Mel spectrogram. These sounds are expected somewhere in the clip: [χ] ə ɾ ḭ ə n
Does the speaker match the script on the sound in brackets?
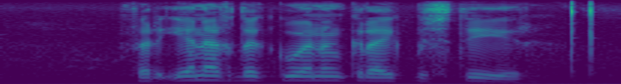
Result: no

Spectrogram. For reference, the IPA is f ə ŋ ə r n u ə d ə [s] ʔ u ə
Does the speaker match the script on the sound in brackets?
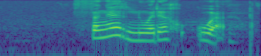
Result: no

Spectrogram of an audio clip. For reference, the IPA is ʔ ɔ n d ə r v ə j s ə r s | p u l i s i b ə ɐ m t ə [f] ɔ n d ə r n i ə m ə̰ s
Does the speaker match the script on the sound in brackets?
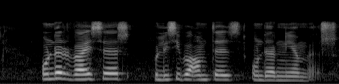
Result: no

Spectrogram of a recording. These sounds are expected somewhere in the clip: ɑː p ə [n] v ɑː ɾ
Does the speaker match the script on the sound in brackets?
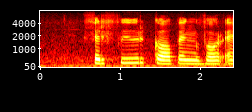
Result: no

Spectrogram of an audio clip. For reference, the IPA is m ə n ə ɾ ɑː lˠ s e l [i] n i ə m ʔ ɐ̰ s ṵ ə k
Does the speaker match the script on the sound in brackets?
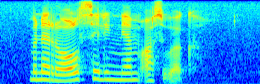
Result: yes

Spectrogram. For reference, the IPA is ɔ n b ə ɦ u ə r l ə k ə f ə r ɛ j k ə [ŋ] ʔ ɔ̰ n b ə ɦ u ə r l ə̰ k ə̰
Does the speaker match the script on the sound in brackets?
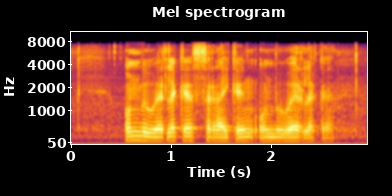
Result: yes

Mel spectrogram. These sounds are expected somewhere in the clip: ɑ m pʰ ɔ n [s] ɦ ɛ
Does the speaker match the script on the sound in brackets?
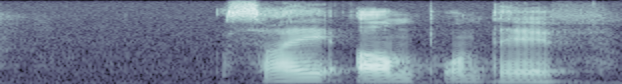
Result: no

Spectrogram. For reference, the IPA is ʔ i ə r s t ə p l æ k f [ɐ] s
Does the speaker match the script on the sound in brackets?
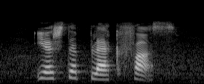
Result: yes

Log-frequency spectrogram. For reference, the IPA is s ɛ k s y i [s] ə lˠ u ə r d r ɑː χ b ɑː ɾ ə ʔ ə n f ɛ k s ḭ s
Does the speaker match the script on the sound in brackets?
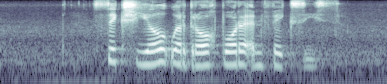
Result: no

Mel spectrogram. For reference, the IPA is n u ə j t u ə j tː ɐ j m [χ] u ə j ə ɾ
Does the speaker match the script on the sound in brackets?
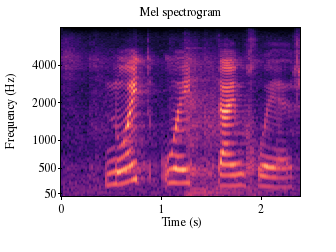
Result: yes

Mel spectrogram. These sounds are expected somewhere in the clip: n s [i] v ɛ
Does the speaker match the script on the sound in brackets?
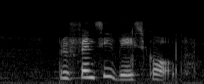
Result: yes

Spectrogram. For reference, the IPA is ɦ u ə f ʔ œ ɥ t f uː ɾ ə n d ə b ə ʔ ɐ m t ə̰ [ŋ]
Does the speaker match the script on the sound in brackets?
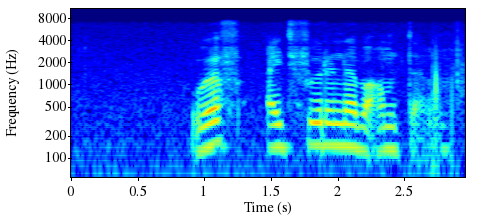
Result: yes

